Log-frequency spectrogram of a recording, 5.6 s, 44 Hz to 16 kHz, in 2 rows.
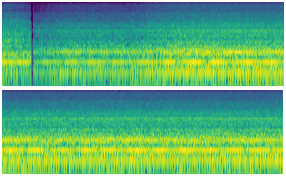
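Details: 20 kW backup generator at a transmitter site, after cleaning and replacing the magnetic pickup speed sensor that regulates fuel: engine settles into an even, steady hum with constant pitch, no hunting or surging; governor holding speed fine.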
